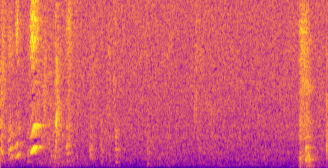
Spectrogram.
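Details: A Cavalier King Charles Spaniel litter of puppies at a breeder in Bavaria, Germany, give brief high whimpers and squeaks, with quiet gaps between.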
